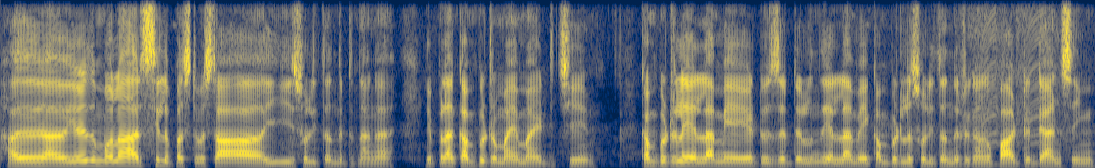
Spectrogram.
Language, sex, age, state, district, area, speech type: Tamil, male, 30-45, Tamil Nadu, Tiruvannamalai, rural, spontaneous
